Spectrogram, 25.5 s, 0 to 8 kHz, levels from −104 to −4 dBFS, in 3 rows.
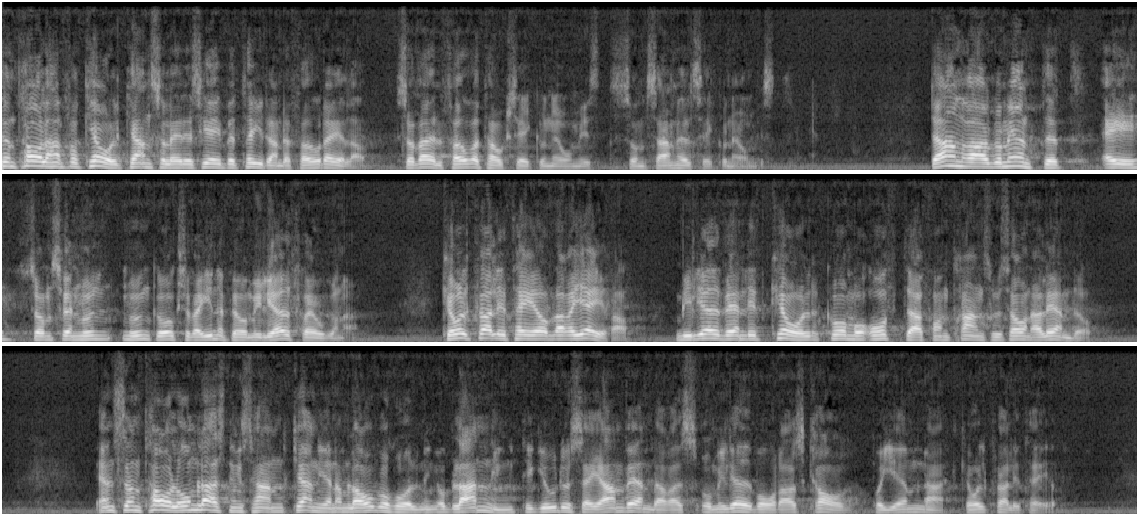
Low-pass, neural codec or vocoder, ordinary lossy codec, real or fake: none; codec, 16 kHz, 16 kbps, FunCodec, trained on LibriTTS, 50 frames a second; none; fake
